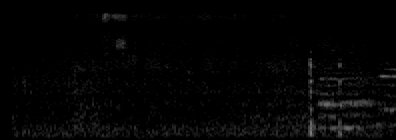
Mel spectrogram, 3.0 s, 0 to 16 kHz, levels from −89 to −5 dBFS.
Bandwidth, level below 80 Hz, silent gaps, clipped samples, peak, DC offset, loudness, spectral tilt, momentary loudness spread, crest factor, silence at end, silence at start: 11.5 kHz; under -90 dBFS; none; under 0.1%; -34 dBFS; under 0.1%; -60 LUFS; -3 dB/octave; 8 LU; 30 dB; 0 s; 0.05 s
